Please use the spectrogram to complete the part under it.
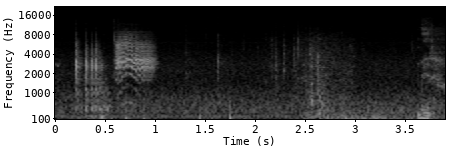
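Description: A wooden drawer slides open.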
